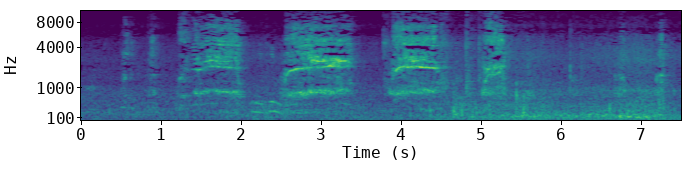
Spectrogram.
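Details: A wild boar piglet being caught with a net gives a run of shrill, harsh squeals in loud bursts.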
